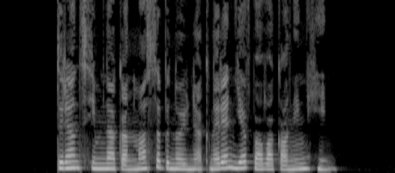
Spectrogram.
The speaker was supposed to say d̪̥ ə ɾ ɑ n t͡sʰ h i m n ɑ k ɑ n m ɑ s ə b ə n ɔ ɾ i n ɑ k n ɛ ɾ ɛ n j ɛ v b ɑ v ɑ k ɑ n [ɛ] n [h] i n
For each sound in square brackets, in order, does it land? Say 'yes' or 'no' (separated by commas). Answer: no, yes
